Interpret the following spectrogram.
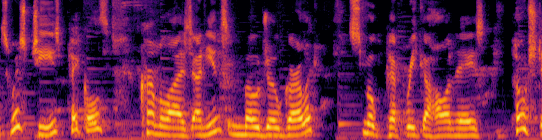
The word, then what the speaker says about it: mojo: It's mojo. You're right, it is mojo. In Spanish, the J is pronounced like an H.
